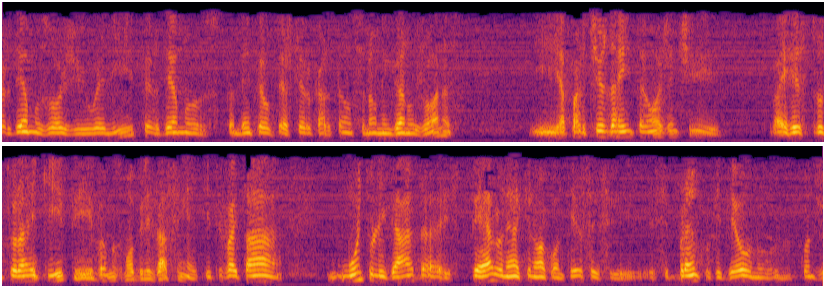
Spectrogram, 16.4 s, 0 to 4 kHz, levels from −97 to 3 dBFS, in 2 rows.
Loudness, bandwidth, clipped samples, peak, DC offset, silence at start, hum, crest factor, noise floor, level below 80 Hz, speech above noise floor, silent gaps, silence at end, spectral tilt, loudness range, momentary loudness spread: -18 LUFS; 3.9 kHz; under 0.1%; 0 dBFS; under 0.1%; 0 s; none; 18 dB; -43 dBFS; -62 dBFS; 26 dB; none; 0 s; -9.5 dB/octave; 5 LU; 13 LU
